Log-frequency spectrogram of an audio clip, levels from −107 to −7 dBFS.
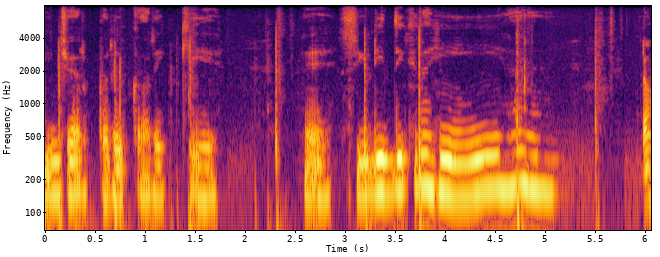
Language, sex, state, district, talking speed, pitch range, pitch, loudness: Hindi, male, Rajasthan, Nagaur, 80 wpm, 145-165 Hz, 155 Hz, -17 LUFS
